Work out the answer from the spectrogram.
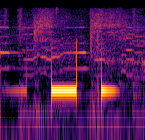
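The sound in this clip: Telephone line beeping as a caller drops off a call-in line: two clear mid-pitched tones, the first held longer and the second shorter and clipped, separated by a brief gap.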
